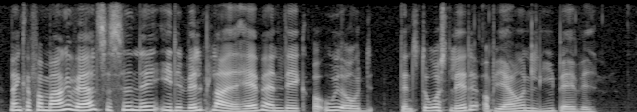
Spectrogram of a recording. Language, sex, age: Danish, female, 60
